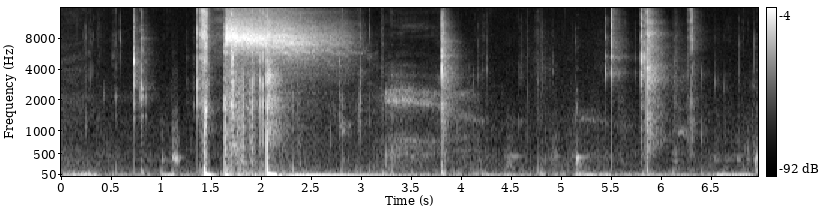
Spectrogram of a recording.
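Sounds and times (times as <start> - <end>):
beer can cracked open with its tab breaking off: 1.4 - 3.9
hiss of escaping gas from a beer can: 1.4 - 3.9.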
